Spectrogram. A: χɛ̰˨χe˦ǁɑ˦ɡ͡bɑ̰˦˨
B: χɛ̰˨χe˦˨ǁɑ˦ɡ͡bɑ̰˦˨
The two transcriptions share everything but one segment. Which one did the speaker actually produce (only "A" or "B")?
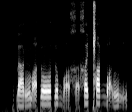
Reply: A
